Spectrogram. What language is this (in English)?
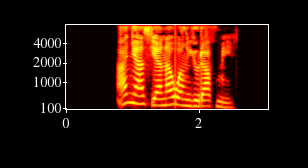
Yanahuanca Pasco Quechua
